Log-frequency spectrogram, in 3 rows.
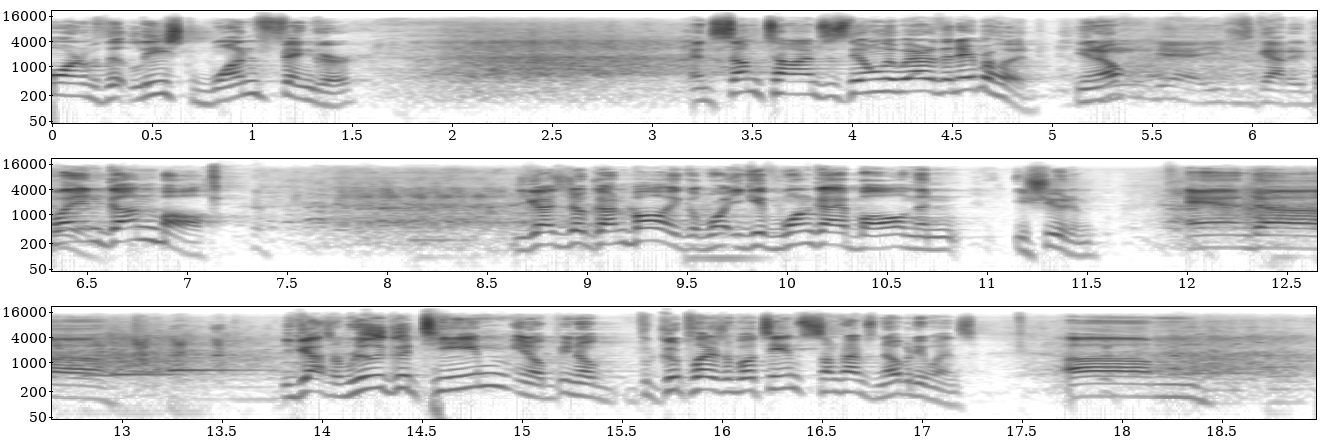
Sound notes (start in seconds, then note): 7.2 laughter; 11.8 laughter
